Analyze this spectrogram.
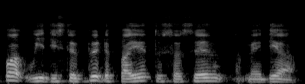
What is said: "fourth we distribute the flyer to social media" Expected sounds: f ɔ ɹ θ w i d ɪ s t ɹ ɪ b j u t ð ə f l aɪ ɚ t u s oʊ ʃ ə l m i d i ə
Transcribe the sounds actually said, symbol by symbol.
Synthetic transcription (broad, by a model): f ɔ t w i d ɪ s t ɹ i b j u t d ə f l aɪ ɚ t u s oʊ s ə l m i d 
